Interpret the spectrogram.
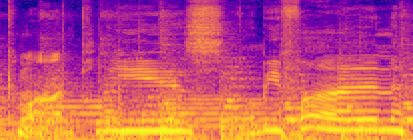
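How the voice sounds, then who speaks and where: A man's voice: very high voice, big pitch swings, very slow, vocal fry, heavily acted. A man acting an earnest teenage knight over music. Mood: pleading. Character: earnest, urgent teenage knight, male, protective and stubborn. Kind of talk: audio roleplay drama with first-person narration.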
